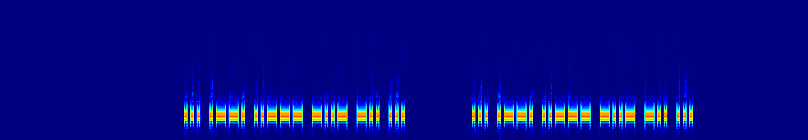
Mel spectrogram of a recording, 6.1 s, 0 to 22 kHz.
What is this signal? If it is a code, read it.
Morse code, heard as a keyed tone, about 52 wpm, 700 Hz. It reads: SP2XDS SP2XDS
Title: DXCC-100 Call Signs - 6 Characters - Repeated 2x - 50wpm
